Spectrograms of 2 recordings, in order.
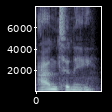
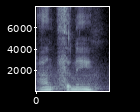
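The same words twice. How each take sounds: First: The middle consonant is a plain t sound. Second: The middle consonant is a th sound. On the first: "with a T H, but everyone pronounces it Anthony" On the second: "my grandmother pronounced his name as Anthony"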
